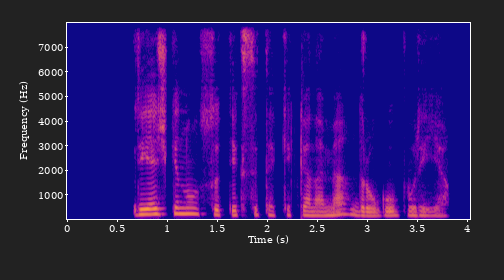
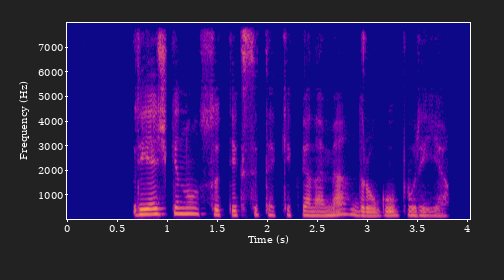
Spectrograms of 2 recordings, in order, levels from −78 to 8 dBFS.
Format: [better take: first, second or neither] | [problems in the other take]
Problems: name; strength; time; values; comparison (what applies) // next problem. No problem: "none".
second | noise reduction (neural mask model DeepFilterNet 3)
